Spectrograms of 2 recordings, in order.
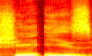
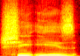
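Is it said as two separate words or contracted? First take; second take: separate; separate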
